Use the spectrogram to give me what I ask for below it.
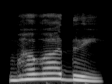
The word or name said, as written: ಭವದೂರ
